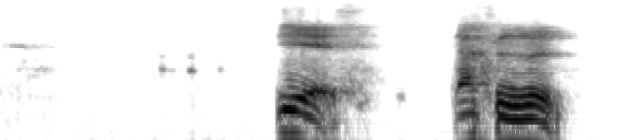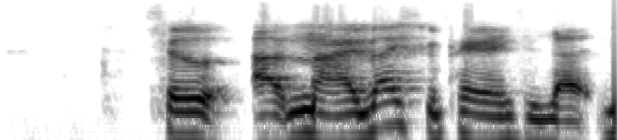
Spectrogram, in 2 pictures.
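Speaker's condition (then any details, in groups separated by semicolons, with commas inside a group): Cerebral palsy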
